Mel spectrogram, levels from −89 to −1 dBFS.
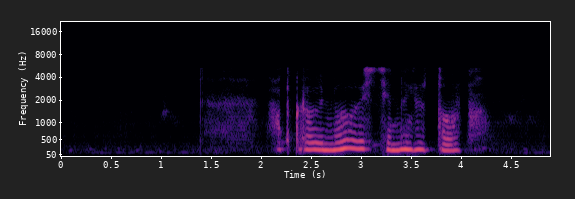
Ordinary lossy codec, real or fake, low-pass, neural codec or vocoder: none; fake; 5.4 kHz; codec, 16 kHz, 2 kbps, FreqCodec, smaller model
